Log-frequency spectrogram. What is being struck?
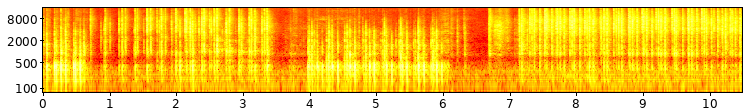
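Flat rectangular award plaque with textured backing board.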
